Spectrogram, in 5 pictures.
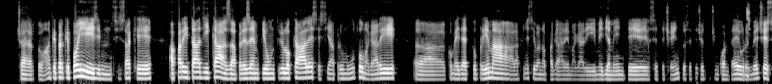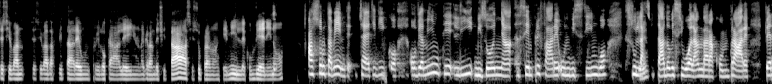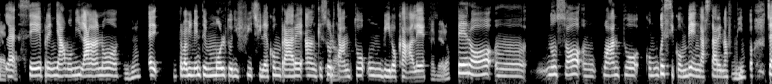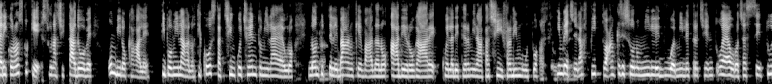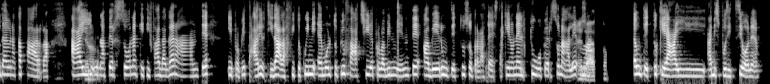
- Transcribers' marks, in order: "Cioè" said as "ceh"; "Cioè" said as "ceh"; "cioè" said as "ceh"; "proprietario" said as "propietario"; other background noise; other noise
- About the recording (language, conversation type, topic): Italian, podcast, Come scegliere tra comprare o affittare casa?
